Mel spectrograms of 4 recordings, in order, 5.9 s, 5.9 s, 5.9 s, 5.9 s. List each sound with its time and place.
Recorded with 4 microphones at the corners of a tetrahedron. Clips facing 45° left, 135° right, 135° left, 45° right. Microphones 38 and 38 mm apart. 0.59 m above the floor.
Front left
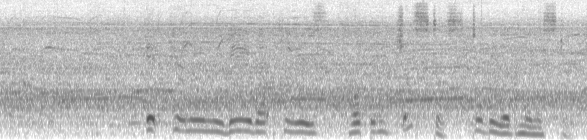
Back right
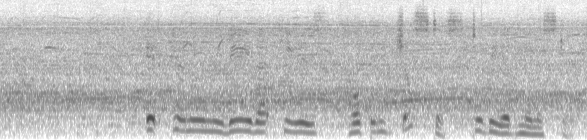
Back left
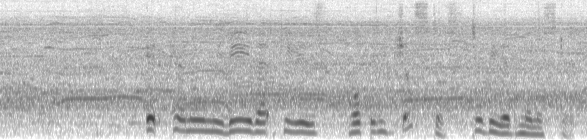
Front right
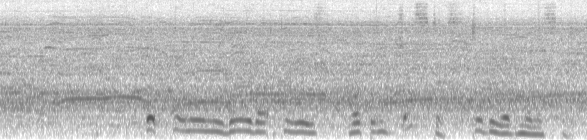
1.5 s a woman speaking: 150° left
